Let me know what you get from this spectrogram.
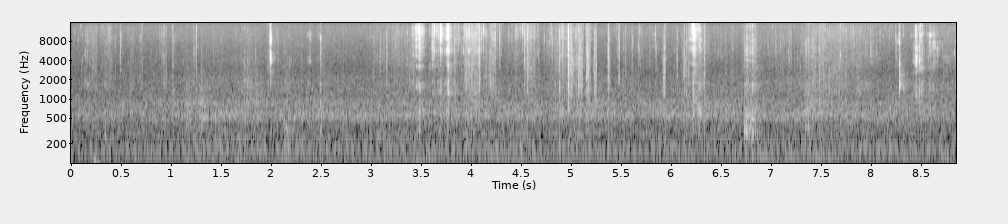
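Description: Deep-fried grasshoppers being bitten and chewed close to the microphone, with sharp, crisp crunches coming in scattered clusters, more of them in the second half.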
